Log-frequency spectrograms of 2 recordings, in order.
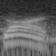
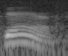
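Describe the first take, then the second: First: The vowel sounds like 'aw' in 'saw'. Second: The vowel sounds like 'a' in 'ant'. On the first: The speaker calls it wrong. "I've been pronouncing the quarterback's name for Booker as Gaunt" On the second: The speaker calls it right. "It is really Gant"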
